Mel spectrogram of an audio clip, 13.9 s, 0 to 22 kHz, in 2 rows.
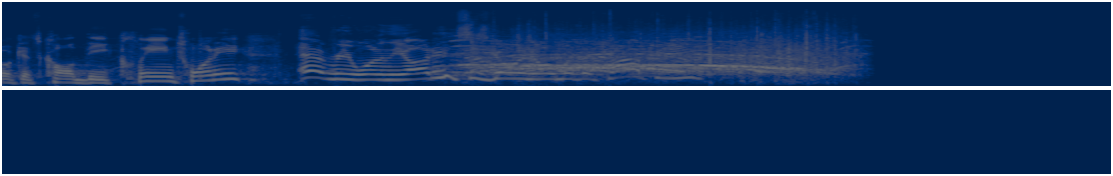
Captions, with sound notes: It's called The Clean 20. Everyone in the audience is going home with a copy. (audience applauding)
